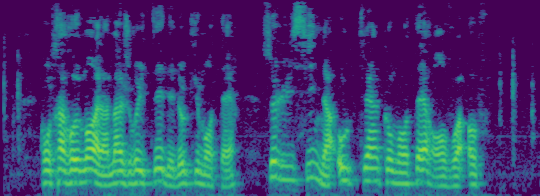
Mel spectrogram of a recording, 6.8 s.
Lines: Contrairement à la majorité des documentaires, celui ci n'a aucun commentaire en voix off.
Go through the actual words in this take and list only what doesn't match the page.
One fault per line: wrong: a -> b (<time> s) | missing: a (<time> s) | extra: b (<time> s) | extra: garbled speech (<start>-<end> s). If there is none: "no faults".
no faults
